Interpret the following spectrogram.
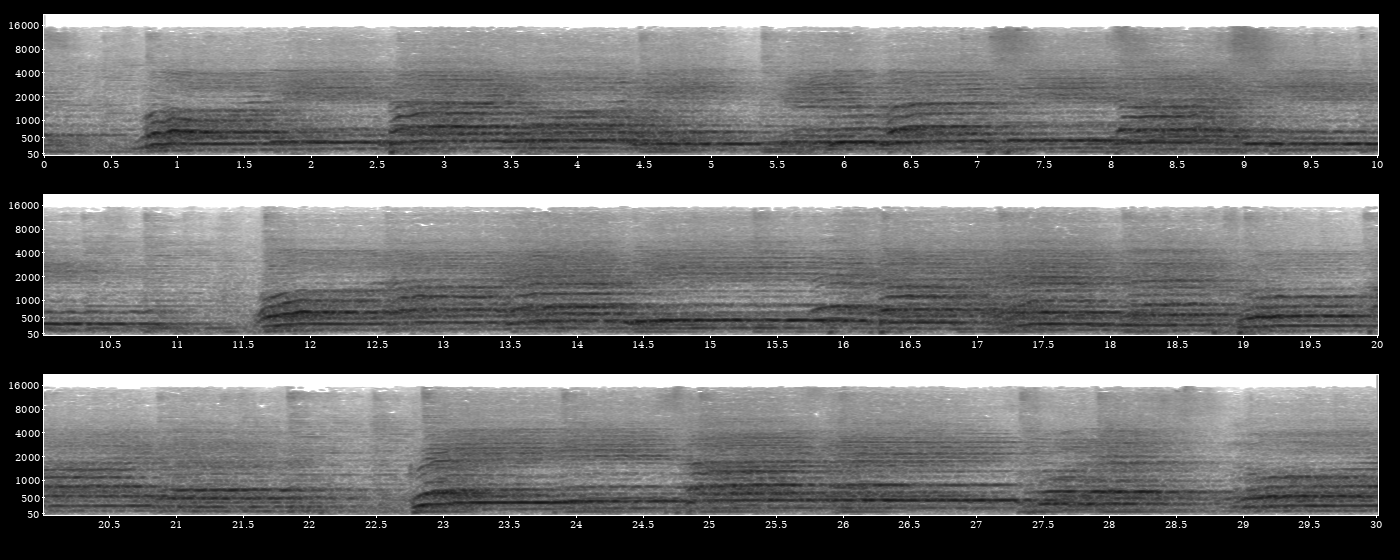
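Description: A small mixed group of men and a woman singing together in harmony, in long phrases broken by short breaths about a third and two thirds of the way through.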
